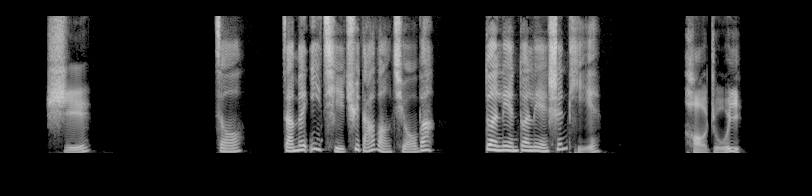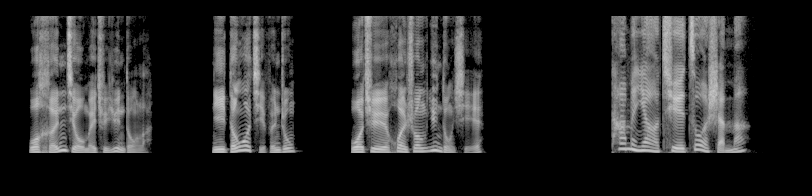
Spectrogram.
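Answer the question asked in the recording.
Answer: 打网球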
